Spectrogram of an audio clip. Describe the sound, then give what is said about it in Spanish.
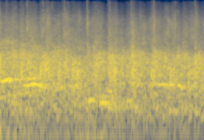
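Applause for teachers at a gathering: dense, loud clapping from many hands that holds steady for the whole stretch with no clear pauses. “Un aplauso para estos”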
